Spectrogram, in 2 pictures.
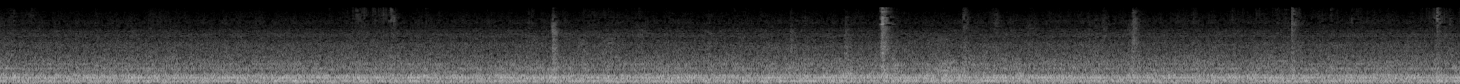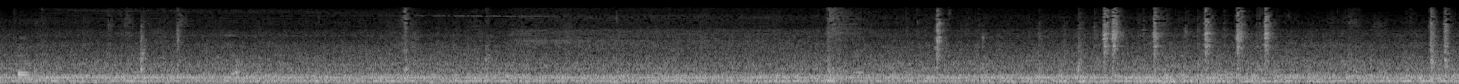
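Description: Diesel railcar engine idling steadily with a held drone while the train stands in the station, heard from inside the driver's cab. Sharp clicks come now and then, several in quick succession near the end.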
